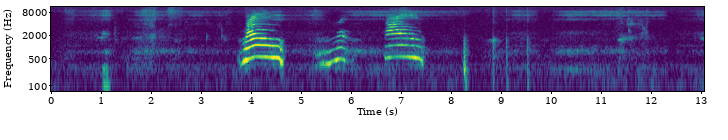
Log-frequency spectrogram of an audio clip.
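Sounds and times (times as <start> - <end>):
cat meowing: 3.8 - 4.7, 6.7 - 7.5.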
